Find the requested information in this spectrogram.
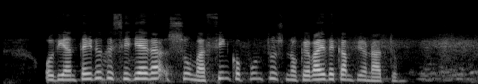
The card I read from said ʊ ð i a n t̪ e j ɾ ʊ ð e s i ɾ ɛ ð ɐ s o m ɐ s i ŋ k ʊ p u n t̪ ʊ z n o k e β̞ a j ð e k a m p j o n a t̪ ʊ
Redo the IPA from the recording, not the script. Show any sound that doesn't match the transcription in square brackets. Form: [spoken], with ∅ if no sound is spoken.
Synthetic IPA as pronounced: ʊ ð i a n t̪ e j ɾ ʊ ð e s i [ʎ] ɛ ð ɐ s [u] m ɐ [θ] i ŋ k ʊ p u n t̪ ʊ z n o k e β̞ a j ð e k a m p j o n a t̪ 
